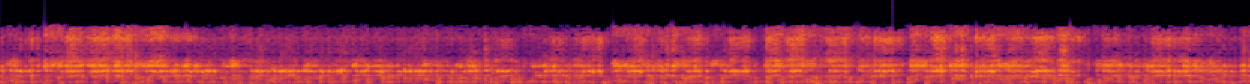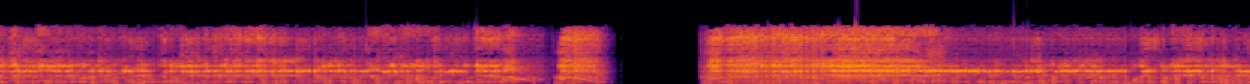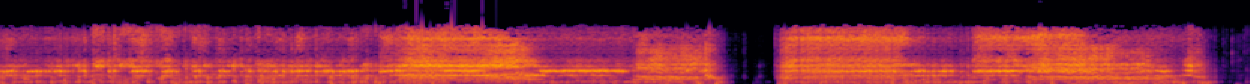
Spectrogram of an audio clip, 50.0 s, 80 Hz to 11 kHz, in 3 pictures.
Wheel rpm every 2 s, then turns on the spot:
160, 160, 160, 160, 160, 160, 160, 160, 160, 160, 160, 120, 20, 140, 160, 160, 160, 160, 160, 160, 160, 80, 150, 160, 100.
42-44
